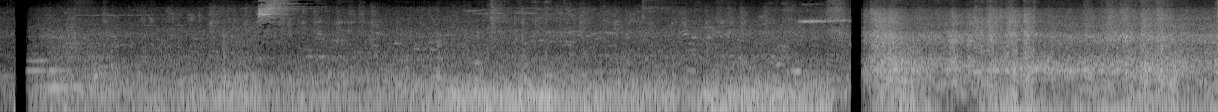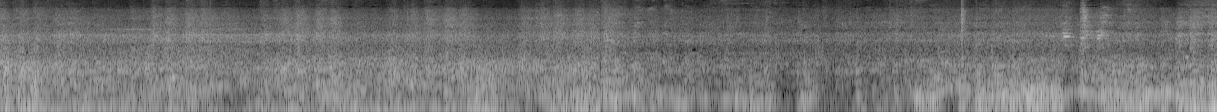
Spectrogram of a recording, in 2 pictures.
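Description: A train at Chakdaha railway station in West Bengal rumbles steadily for over twenty seconds, a broad continuous rail roar with faint clickety-clack, loud and close, with a brief dropout partway through and voices faintly in the background.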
